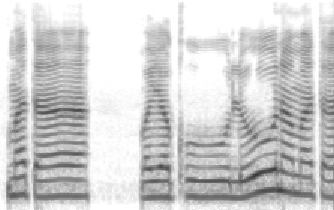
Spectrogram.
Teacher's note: تا کے اوپر کھڑا زبر ہے تو یہ بھی حروف مدہ کا مترادف ہوتا ہے تو ہم نے 1 سیکنڈ تک اس کو بھی لمبا کرنا ہے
